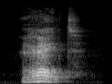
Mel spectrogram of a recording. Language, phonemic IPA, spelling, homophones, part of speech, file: Dutch, /rɛi̯t/, rijd, rijdt, verb, Nl-rijd.ogg
- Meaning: inflection of rijden: 1. first-person singular present indicative 2. second-person singular present indicative 3. imperative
